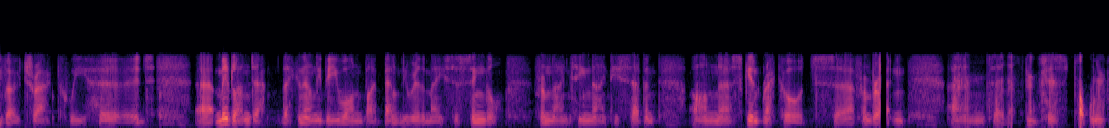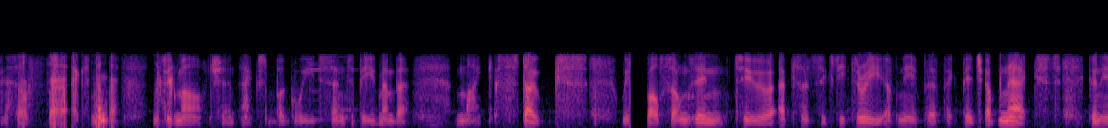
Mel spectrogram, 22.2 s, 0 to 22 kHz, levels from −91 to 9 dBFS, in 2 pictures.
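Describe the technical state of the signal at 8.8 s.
The wireless microphone's radio signal faded until the receiver's squelch muted its output, causing a wireless microphone squelch dropout from 8.74 to 8.89 s, just after "uh from". Hiss swells briefly, then a 72 ms hole of near silence opens before the speech returns.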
